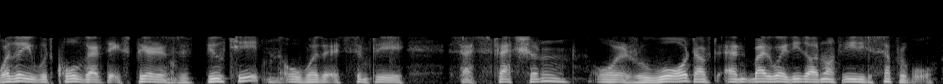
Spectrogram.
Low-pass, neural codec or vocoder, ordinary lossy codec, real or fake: 3.6 kHz; none; MP3, 32 kbps; real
